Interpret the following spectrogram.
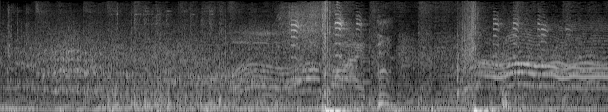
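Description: Cartoon sound effects of a pizza delivery truck swerving through a turn: tires squealing, with two sharp knocks about three and four and a half seconds in, over orchestral chase music.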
